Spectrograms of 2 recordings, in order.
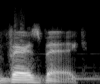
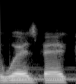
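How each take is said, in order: First: It begins with a V sound. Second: It begins with an English W sound. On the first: The speaker calls it right. "the W is a V" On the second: The speaker calls it wrong. "I didn't pronounce it right"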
